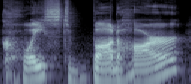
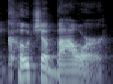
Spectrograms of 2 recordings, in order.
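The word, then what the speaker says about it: Cóiste Bodhar: really hard to read, I probably would have said that the coach that the Doulahan rides on is called the Qua Bodhar, but it is apparently pronounced the Coachabower.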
